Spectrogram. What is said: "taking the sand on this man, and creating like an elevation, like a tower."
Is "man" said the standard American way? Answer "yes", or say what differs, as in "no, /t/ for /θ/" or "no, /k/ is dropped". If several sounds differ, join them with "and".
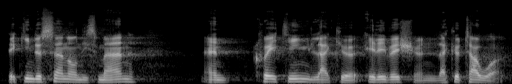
yes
